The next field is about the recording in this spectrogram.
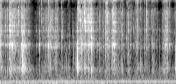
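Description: Faint rummaging through a container of pens, with light clattering and a few sharper clinks as the pens knock together.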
